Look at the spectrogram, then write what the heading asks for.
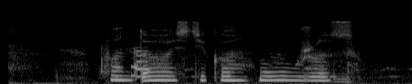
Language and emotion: Russian, sad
